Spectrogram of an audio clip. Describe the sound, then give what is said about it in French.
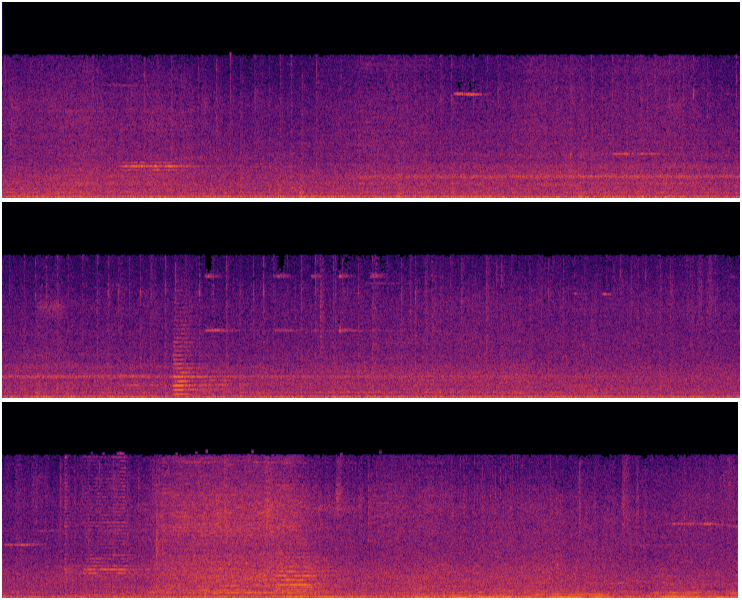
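Dense street ambience on the busy boulevard de la Chapelle in Paris during the first days of Ramadan: a steady roar of traffic and engines with a crowd of voices murmuring throughout, a brief tonal horn-like blip, and a louder vehicle passing near the end. “C'est à peu près ça l'ambiance des premiers jours de Ramadan ici à, boulevard de la Chapelle.”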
